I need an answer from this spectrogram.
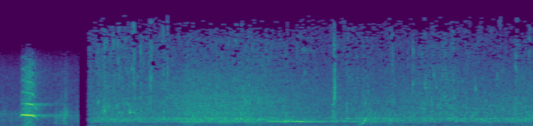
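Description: A short animal call, then, after a brief dropout about a second in, steady running water like a stream.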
